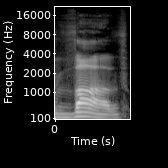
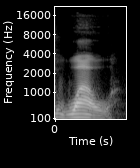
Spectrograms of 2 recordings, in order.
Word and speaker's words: vav: we have the letter vav which is also known as wow vav or wow now originally this letter had a w sound hence the name wow but in modern pronunciation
